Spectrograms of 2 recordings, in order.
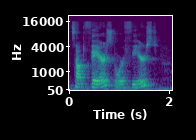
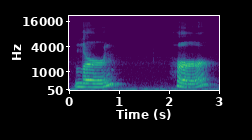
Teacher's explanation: the R eats up the vowel before, as in first, right? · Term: the r as in stir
